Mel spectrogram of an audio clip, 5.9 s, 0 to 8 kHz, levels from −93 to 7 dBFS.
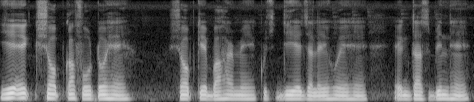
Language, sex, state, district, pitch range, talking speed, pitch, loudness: Hindi, male, Arunachal Pradesh, Lower Dibang Valley, 105-115 Hz, 180 wpm, 110 Hz, -16 LUFS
